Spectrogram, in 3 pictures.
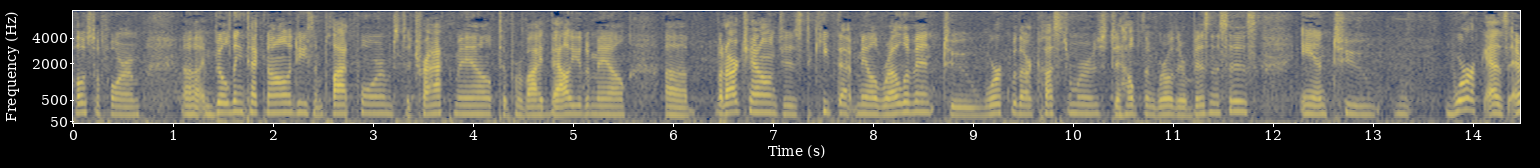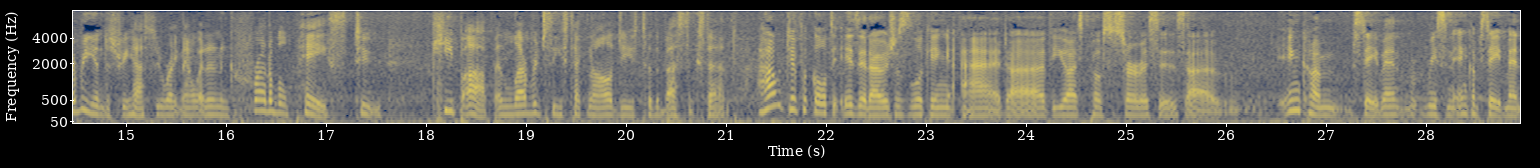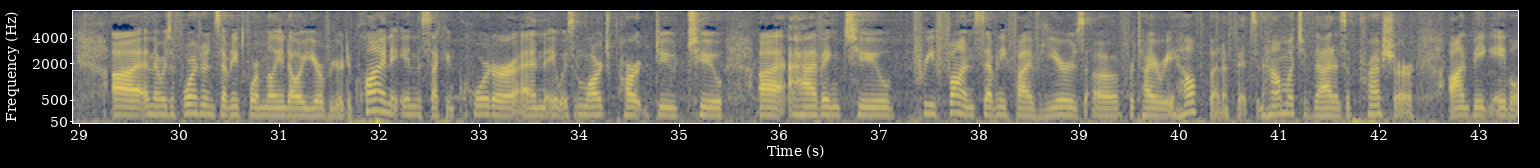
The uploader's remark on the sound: Live from the National Postal Forum in Baltimore, Maryland.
